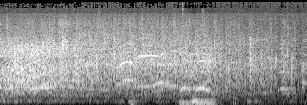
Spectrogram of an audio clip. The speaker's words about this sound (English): An enthusiastic smattering of applause there.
